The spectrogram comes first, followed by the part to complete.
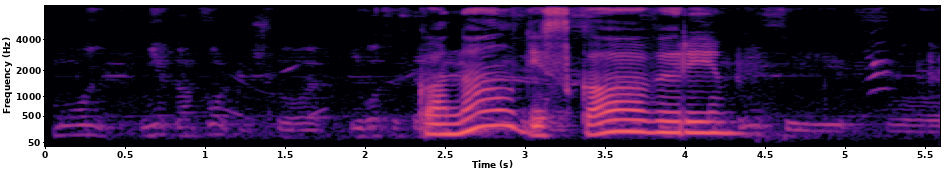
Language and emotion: Russian, sad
